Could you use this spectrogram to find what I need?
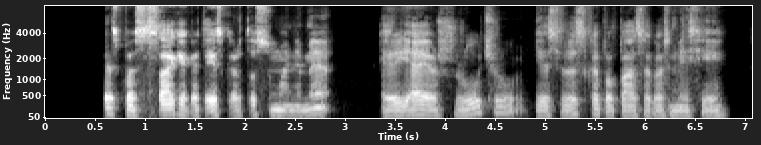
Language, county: Lithuanian, Vilnius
